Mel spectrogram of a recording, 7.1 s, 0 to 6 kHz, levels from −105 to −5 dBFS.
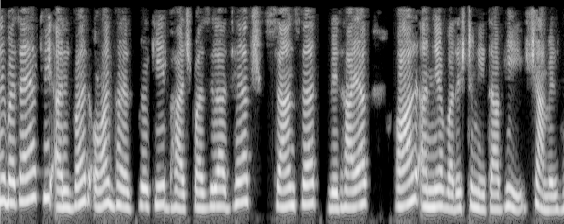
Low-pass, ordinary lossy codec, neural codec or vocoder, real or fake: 5.4 kHz; MP3, 48 kbps; codec, 16 kHz, 4.8 kbps, FACodec; fake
